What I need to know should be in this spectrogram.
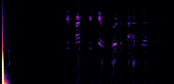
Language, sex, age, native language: Icelandic, male, 60-69, Icelandic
